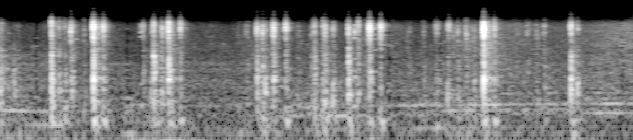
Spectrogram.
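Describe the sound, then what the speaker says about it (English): Computer keyboard keys tapped in short bursts of several quick strokes, separated by brief pauses, close and clear with no voices. "You're going to type"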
